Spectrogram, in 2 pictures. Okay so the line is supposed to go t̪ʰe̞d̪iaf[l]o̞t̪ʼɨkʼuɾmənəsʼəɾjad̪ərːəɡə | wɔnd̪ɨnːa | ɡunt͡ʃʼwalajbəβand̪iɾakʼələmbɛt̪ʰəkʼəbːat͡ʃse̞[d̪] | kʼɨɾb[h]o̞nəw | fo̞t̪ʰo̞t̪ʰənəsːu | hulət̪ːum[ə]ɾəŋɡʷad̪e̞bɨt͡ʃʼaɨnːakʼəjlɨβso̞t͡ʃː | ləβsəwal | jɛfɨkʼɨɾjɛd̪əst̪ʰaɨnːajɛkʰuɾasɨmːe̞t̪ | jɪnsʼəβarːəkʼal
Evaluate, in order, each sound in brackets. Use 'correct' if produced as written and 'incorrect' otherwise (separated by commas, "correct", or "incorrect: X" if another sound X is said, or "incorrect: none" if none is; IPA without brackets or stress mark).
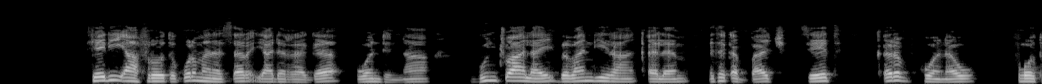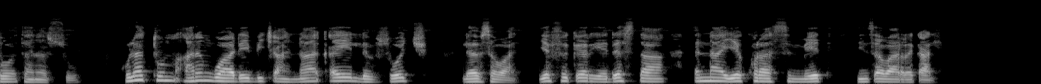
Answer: incorrect: ɾ, incorrect: t̪, correct, incorrect: a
